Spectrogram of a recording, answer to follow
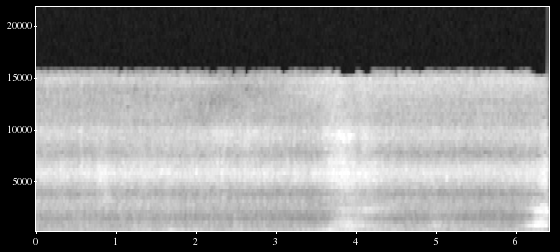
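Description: Liquid running steadily from the nozzles of a two-nozzle weighing filling machine into two plastic jerrycans as they fill, with a brief louder swell about four seconds in.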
